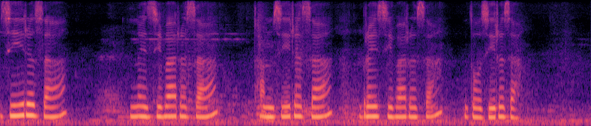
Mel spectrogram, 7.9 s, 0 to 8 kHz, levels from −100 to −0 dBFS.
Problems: constant background noise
